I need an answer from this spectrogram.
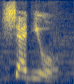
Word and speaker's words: schedule: This morning I read my email and said I check my uh schedule. Yeah, that turns out in British English it's more like schedule.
